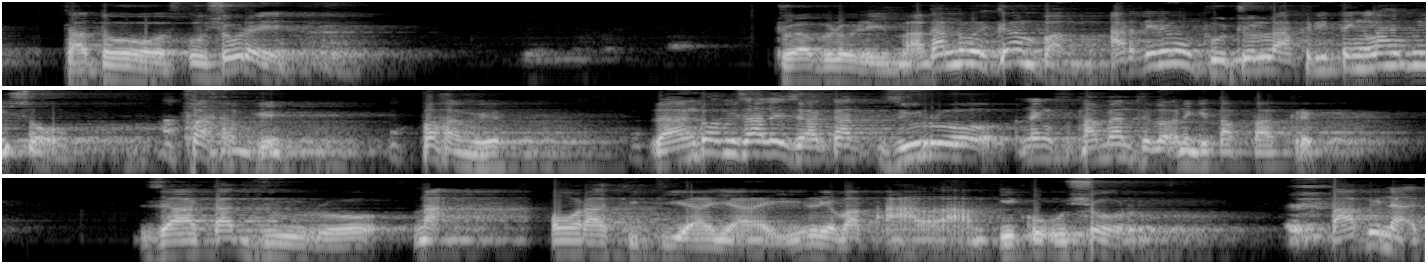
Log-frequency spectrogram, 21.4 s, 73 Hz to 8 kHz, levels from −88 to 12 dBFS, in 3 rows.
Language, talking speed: Indonesian, 110 wpm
